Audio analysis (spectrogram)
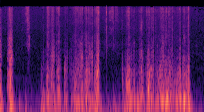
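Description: A pen tip writes and scratches across a black foam windscreen on a microphone. The result is a run of muffled, low, rumbling scratch bursts that rise and fall in quick strokes, with almost no bright high end.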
